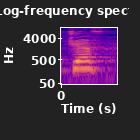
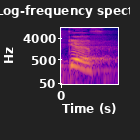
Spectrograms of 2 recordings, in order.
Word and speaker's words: GIF: say it's just because the dude that designed it says it's Jeff and you can say all you want you can give me all the pronunciations you want it's freaking Jeff and I don't care if you don't like me saying Jeff and you think it's gift we're just gonna have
